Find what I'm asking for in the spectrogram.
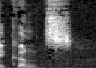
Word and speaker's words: Kuntz: And then my penultimate choice is Rusty Kuntz. That is how you pronounce it.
